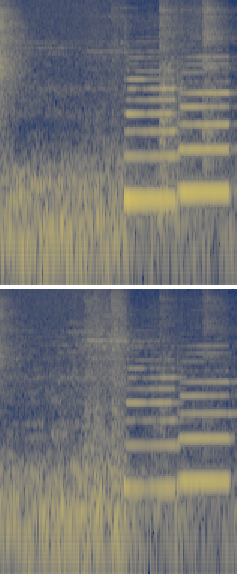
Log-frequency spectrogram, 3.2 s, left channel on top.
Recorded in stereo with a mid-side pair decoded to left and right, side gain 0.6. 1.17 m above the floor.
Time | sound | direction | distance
1.7 | a flute | 30° left | 0.7 m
